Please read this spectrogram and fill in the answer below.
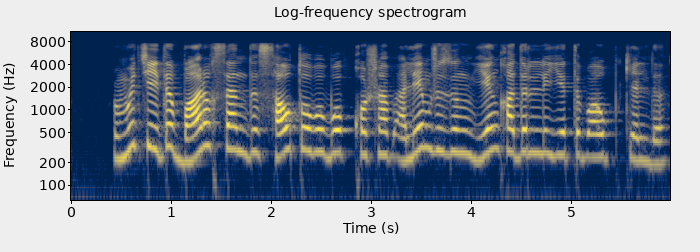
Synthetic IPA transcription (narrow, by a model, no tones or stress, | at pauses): ʏmɪt̪e̞jd̪ɪbɑɾəqsænd̪ɪsɑwt̪ʰo̞bəbop̚qʰo̞ʃɑpæle̞mʒʏznɪŋje̞ŋqʰɑd̪ɪɾlɪje̞t̪ɪpɑlˠəpkʲʰe̞ld̪ɪ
